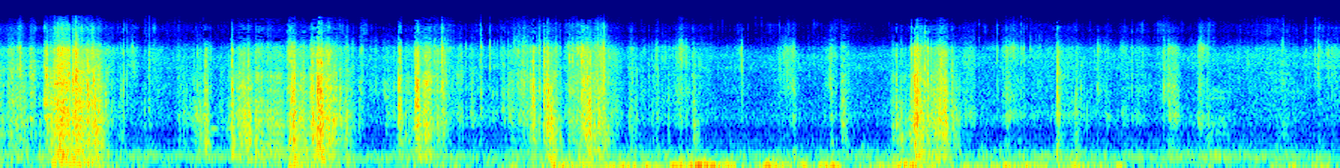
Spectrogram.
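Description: Irregular rustling and scraping of dry leaf litter and soil as a knife digs a mushroom out of the ground and works at the dirt on its base, loudest just after the start and again about six seconds in.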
